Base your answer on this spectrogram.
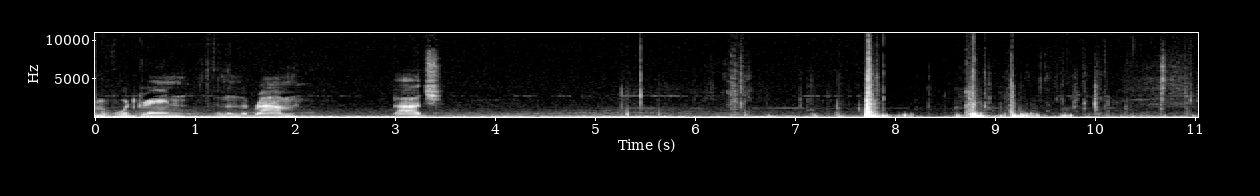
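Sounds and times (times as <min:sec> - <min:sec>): truck door latch clunks: 0:07.1 - 0:08.0, 0:08.6 - 0:09.4.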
